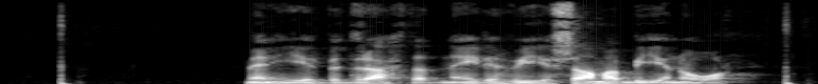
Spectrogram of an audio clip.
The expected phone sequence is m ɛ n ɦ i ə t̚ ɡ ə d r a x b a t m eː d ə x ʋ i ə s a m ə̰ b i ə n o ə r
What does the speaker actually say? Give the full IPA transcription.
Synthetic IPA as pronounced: m ɛ n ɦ i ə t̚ b ə d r a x d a t n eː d ə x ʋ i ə s a m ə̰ b i ə n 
